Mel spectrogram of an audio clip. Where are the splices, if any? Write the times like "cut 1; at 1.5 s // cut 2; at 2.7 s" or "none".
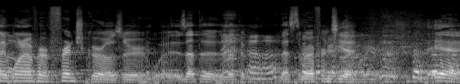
none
